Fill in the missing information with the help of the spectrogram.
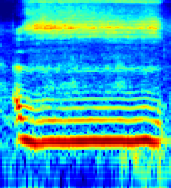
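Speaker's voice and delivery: a long buzzing "Z"; "Z" hummed out, buzzing; electric buzz z. Shown as a demonstration. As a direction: buzz like you got a shock. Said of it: "kayak kena setrum".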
